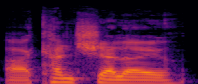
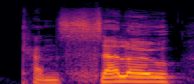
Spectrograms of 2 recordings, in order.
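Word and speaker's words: Cancelo: bench keeper Bruno Fernandez canello and or Canelo sorry someone did correct me on the pronunciation Canelo and then Ula turkey6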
